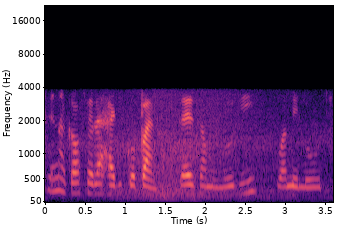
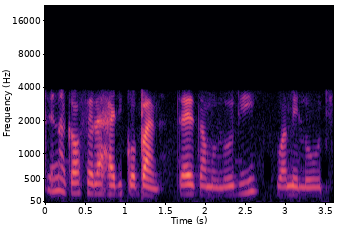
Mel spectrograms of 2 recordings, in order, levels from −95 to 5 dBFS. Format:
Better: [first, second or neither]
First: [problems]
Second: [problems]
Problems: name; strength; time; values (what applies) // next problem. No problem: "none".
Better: second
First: background sound (Car passing by / Traffic noise, roadway noise); 16 dB below the speech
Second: none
